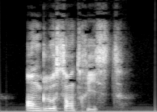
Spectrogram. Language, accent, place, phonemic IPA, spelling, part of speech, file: French, France, Lyon, /ɑ̃.ɡlo.sɑ̃.tʁist/, anglocentriste, adjective, LL-Q150 (fra)-anglocentriste.wav
- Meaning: Anglocentrist, Anglocentric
